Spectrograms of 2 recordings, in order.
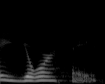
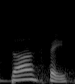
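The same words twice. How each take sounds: First: "your" stressed ahead of "faith". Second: "the" stressed and said as "thee". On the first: Preacher showing the wording scripture avoided, stress on "your". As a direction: lean hard on the word "your". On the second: Preacher quoting scripture's exact wording, stress on "the". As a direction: lean hard on the word "the". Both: Shown as a demonstration. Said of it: "notice he didn't say your faith".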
